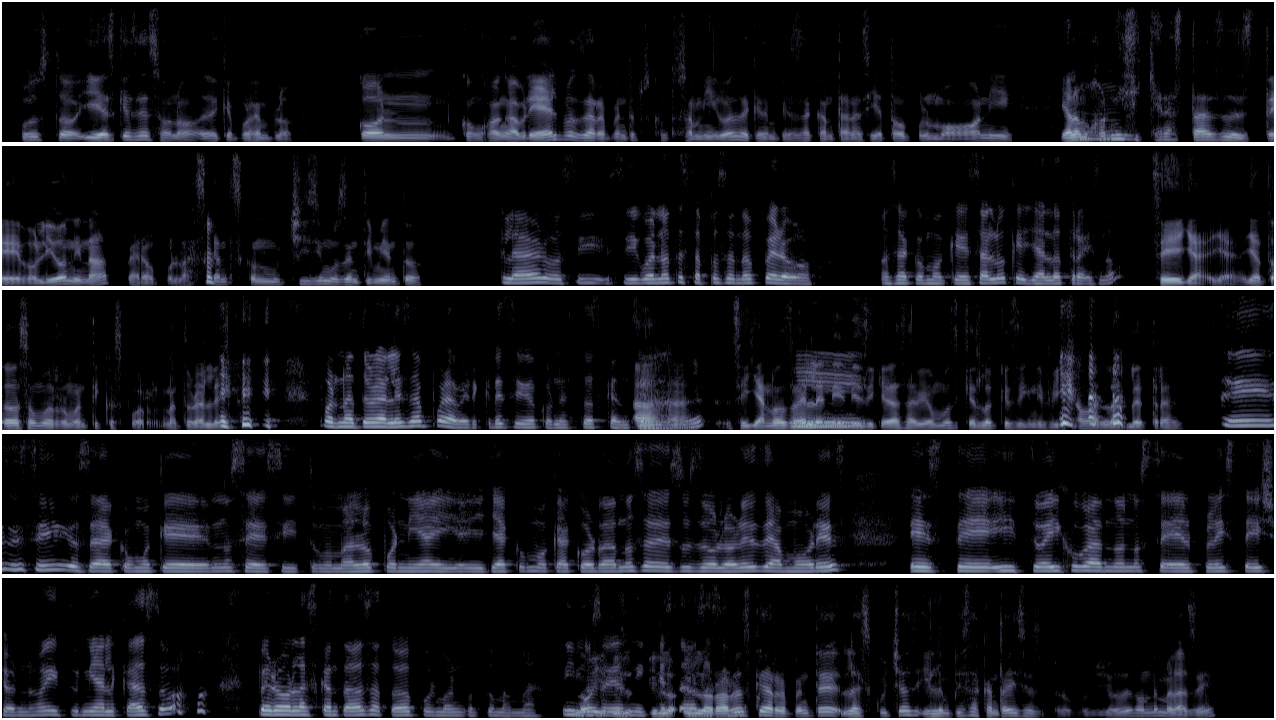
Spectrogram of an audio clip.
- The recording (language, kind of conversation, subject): Spanish, podcast, ¿Cómo ha influido tu familia en tus gustos musicales?
- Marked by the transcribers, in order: chuckle; laugh; laugh; chuckle; chuckle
